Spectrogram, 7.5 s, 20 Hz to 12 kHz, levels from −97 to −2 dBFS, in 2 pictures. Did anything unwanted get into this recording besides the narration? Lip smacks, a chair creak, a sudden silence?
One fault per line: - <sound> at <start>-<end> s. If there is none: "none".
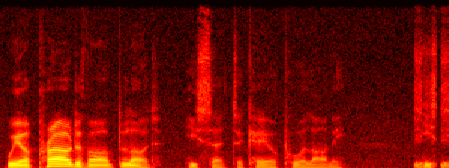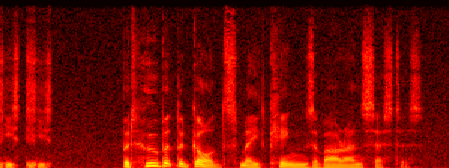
- laugh at 3.4-4.2 s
